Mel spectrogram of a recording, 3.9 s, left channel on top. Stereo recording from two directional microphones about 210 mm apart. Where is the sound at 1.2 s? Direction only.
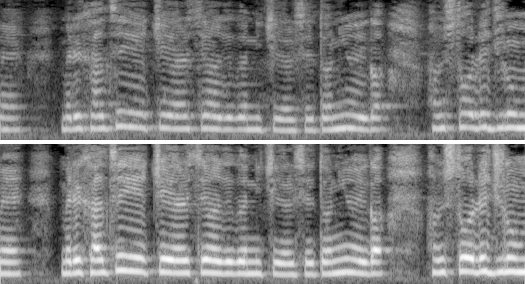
35° right (ahead or behind).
